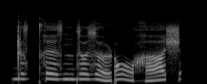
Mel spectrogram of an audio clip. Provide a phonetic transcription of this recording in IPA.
ɖ ə˦ z t̪ʰ ɛː˦ z n d œː˦ z œː˧˩˧ ɽ ɔː˥˩ h aː˨˥ ʃ

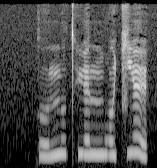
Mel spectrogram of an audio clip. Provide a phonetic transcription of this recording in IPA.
k o˧˥ ʊ̯ n̪ u˥ t̪ʰ ɥ ɛ˥ n n̪ w ɔ˥ t͡ɕ j ɛ˥˩

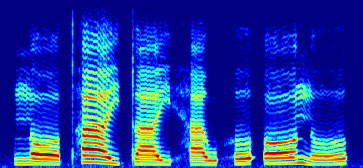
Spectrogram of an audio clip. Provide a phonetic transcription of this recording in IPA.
n ɔː˧˩ t̪ʰ aː˥˨ j t̪ aː˩ j h a˩ w h o˧˥ ʔ ɔː˧˥ n o˩˧

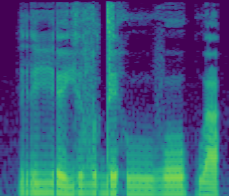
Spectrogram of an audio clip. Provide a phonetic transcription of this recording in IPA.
r iː˦ ɾ e˨ j ɪ˦ v ʊ˦ d e˦ h uː˨ β oː˦ kʷ a˨

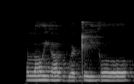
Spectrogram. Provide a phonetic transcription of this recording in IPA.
lˠ o j œ lˠ b œ ʈ i j o

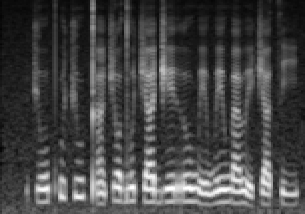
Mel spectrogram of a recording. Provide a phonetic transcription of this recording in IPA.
t͡ʃ oː˨˦ pʰ u˦ t͡ʃ uː˦ kʼ ã˨ t͡ʃ ɔ˦ d o˦ t͡ʃ aː˦ d͡ʒ e˦ r oː˦ w eː˨ w eː˦ w a˦ β e˨ t͡ʃ a˦ t͡s i˦

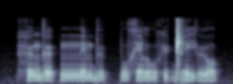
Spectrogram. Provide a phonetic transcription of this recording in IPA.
h ø ŋ ɡ ø | nː e m b ʉ pː u x e l u h y ɡ͡ǁ e j ʉ o̯

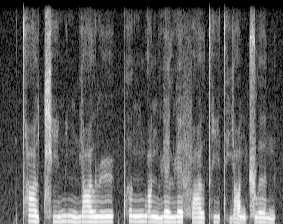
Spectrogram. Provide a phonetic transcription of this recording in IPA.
t̪ʰ ɑ˥˩ ʊ̯ t͡ɕʰ i˧˥ m i˥˩ ŋ n̪ j ɑ˥ ʊ̯ ɻ ɻ̩˥ | pʰ ɤ˥ ŋ n̪ w ɑ˥˧ ŋ l ɥ ɛ˥˧ l ɥ ɛ˥˩ f ɑ˥ ʊ̯ t̪ʰ i˥ t̪ʰ j ɑ̰˨˩ ŋ ʈ͡ʂ w ə˥˩ n

